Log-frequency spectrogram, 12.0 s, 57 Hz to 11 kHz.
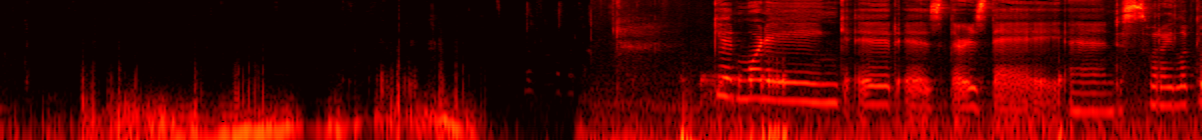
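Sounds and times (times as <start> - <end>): wind buffeting microphone: 0.6 - 4.9.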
